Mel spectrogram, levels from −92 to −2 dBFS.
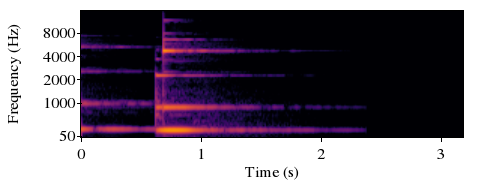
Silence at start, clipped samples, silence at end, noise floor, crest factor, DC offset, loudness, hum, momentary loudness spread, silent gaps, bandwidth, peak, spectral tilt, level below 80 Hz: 0 s; under 0.1%; 1.85 s; -67 dBFS; 24 dB; under 0.1%; -27 LUFS; none; 24 LU; none; 12.5 kHz; -12 dBFS; -2.5 dB/octave; -84 dBFS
